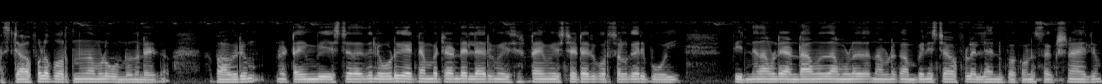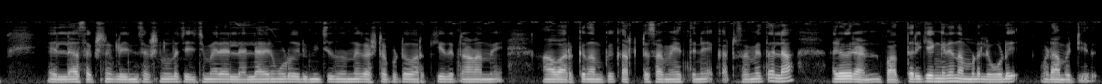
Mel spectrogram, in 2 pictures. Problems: none marked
